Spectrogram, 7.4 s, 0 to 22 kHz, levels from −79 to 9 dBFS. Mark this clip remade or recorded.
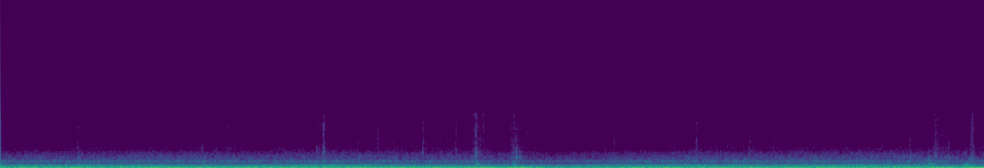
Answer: remade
